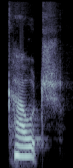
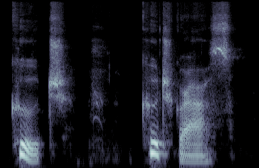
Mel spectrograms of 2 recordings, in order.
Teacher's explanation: In Australia, they pronounce this cooch grass. Instead of ow, they use oo, cooch. Cooch grass.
